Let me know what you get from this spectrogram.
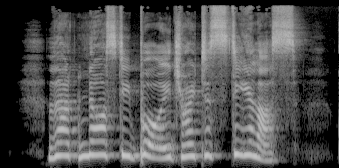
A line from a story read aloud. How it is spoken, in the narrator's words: cried the harp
